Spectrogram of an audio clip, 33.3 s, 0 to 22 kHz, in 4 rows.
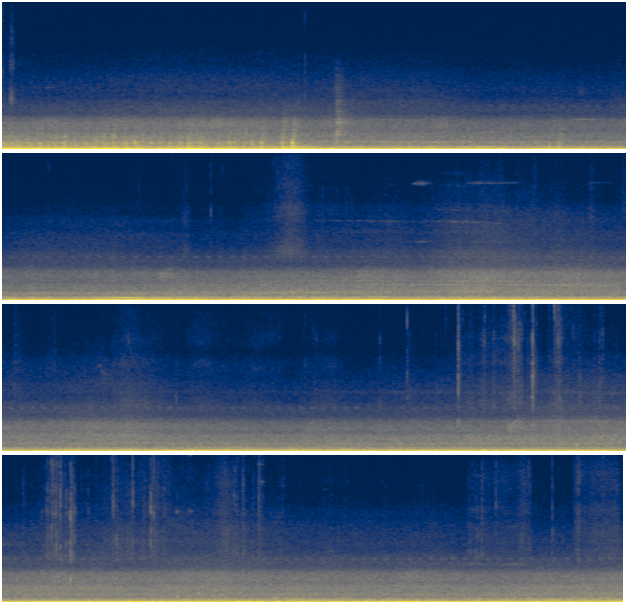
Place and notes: Xiping Rd., Douliu City, Yunl 斗六市 - The train runs through
Next to the railway
Yunlin County, Taiwan, 3 March 2017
